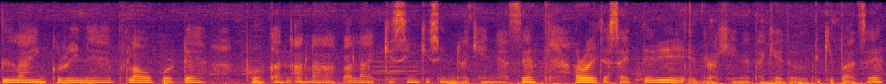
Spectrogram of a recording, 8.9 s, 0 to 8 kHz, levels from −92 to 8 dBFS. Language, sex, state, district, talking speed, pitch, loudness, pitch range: Nagamese, female, Nagaland, Kohima, 170 wpm, 180 Hz, -18 LUFS, 175-195 Hz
